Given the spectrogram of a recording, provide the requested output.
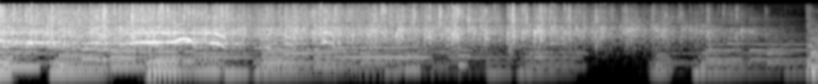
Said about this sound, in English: I just stand there in the wings and I just hear these incredible conversations and people like you guys who are just doing such amazing work, you know. Another round of applause, I think, for these guys.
